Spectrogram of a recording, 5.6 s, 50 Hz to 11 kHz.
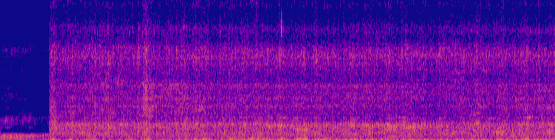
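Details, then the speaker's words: Rebuilt 600hp Nissan SR20DET, running after four years: catches and settles into steady low even idle, no hunting or knocking, after slight throttle chamber adjustment to raise idle; TPS recalibration and fuel trim still planned. "so that's after we did a slight throttle um throttle chamber adjustment to bring the idle up uh to clean it up a little bit"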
